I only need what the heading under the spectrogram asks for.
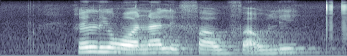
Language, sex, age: Northern Sotho, female, 19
